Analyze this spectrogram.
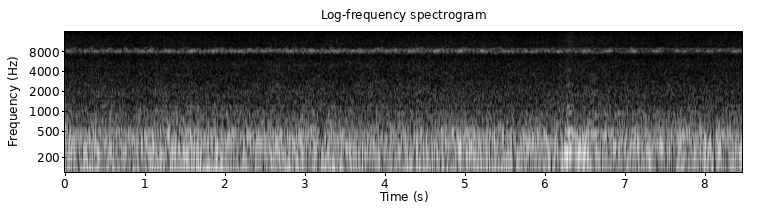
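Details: Honey bees among plants, a dense, steady low hum of many wingbeats with no pauses, under a thin constant high-pitched tone that runs through the whole stretch.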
